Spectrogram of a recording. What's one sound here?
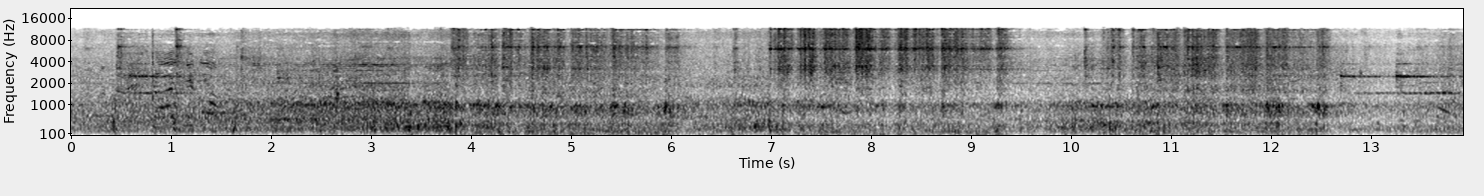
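A tram rolls past close by, rumbling and whirring.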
